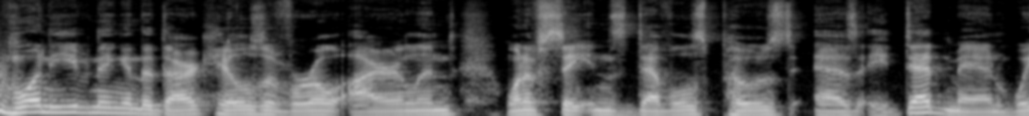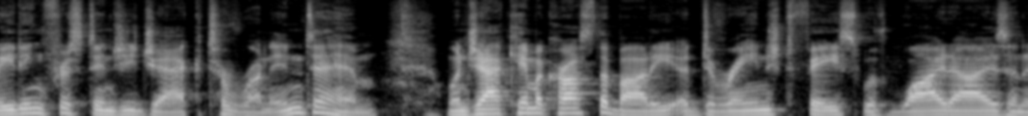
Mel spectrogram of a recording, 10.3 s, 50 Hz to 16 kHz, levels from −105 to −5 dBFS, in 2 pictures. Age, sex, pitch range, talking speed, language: 30-49, male, 110-130 Hz, 225 wpm, English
